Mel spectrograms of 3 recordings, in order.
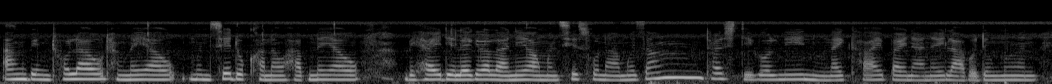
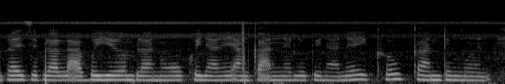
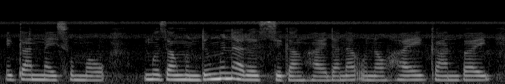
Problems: none marked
